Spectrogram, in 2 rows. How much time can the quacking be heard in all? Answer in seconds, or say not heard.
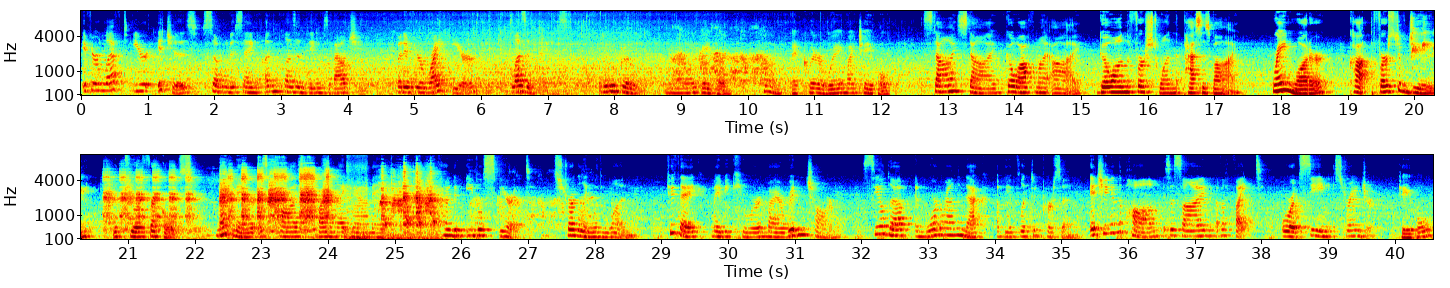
6 s.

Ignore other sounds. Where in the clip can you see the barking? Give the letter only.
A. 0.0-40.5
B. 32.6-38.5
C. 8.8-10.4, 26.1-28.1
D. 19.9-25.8
C.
